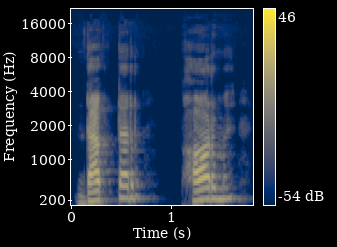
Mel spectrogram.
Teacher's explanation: यह जो ध्वनि है वह आ और ओ की मध्यवर्ती है तथा इन दोनों से इतनी अलग है कि इसके लिए विशेष संकेत होना ही चाहिए।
